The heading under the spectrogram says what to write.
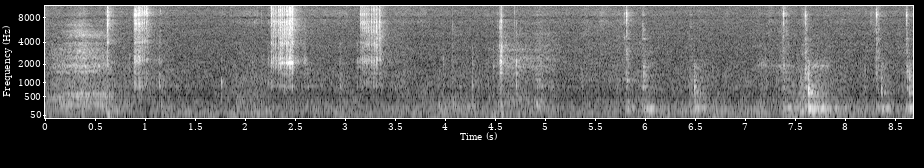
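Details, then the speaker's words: Harrison milling machine gearbox on the bench, shaft turned by hand after tightening against spring pressure: sharp irregular clicks about every second as the detent snaps into its notches. "that's definitely having a detent action now so let's just give that another little nip the other way"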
